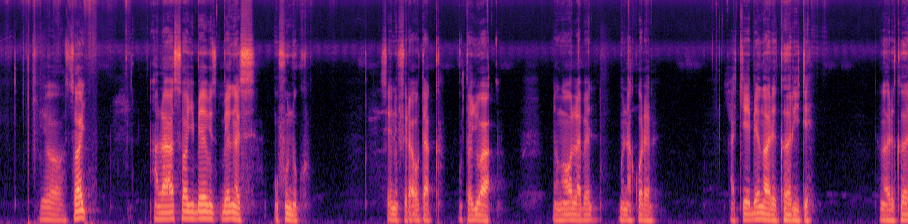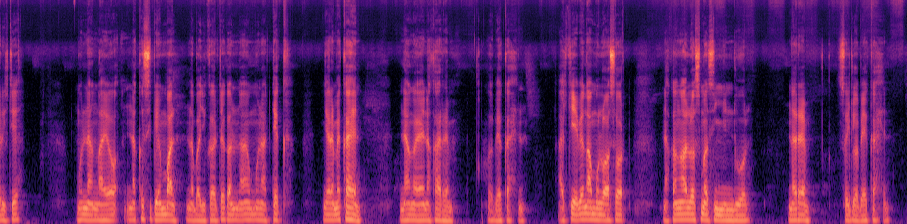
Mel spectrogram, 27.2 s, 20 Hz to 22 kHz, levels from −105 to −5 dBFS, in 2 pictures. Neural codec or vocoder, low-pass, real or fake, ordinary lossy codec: vocoder, 48 kHz, 128 mel bands, Vocos; none; fake; none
